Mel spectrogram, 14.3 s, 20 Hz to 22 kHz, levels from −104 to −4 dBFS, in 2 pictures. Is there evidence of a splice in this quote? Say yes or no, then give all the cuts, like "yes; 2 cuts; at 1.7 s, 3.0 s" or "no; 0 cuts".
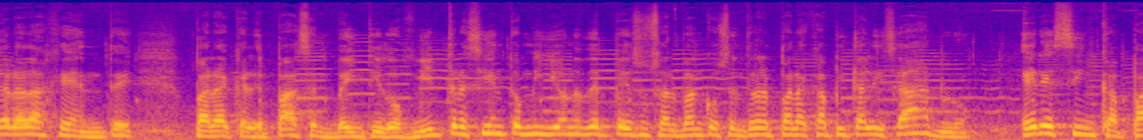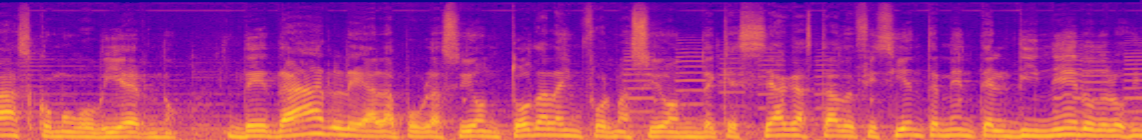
yes; 1 cut; at 6.2 s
